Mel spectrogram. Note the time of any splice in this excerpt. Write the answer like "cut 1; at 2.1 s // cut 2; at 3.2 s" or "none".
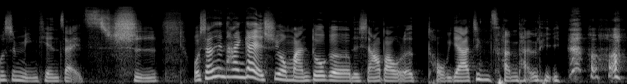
cut 1; at 3.5 s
